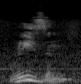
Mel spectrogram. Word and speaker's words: reason: word reason okay so in the word reason the first syllable is stressed okay and when when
